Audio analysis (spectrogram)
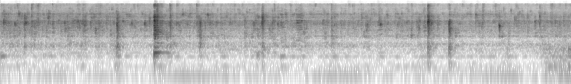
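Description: Curry leaves sizzle and crackle in hot oil for a brinjal kara kuzhambu, a steady close frying hiss broken by sharp pops and spits, with no talking.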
